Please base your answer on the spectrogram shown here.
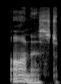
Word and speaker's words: honest: The word honest starts with a silent H. So, the first sound you actually hear is a vowel sound.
